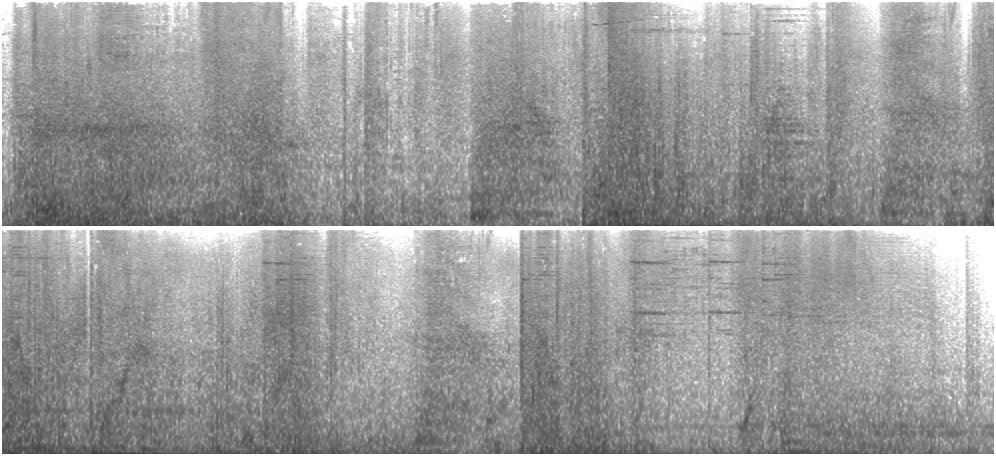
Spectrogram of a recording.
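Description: Video game combat effects crash and blast in quick bursts.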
